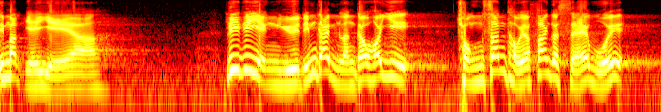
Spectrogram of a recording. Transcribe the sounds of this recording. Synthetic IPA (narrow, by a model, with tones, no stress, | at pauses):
iː˥mɐ˥t̚jɛː˨˧jɛː˨˧aː˧ | niː˥t̪iː˥jɪ˨˩ŋjyː˨t̪iː˨˥mkaː˨˥jm̩˨˩nlɐ˨˩ŋkɐ˧wɦɔː˨˥jiː˧ | t͡ʃʰʊ˨˩ŋsɐ˥nt̪ʰɐ˨˩wjɐ˨p̚faː˥nkɔː˧sɛː˨˧wuː˨˥j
